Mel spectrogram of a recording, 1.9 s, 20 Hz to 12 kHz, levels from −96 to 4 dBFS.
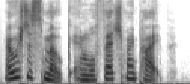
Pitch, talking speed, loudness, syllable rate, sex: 240 Hz, 285 wpm, -19 LUFS, 6.5 syllables/s, female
